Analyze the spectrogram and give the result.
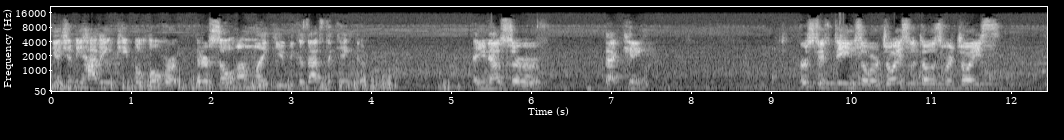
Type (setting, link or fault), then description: fault, background noise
